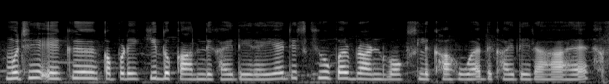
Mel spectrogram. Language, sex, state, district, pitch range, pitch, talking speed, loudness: Hindi, female, Bihar, Jamui, 235-280 Hz, 250 Hz, 185 wpm, -18 LUFS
